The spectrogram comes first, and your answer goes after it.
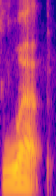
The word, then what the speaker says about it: Leap: I'll tell you a really cool place is Leap, which is pronounced Lep in Ireland.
